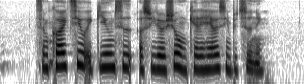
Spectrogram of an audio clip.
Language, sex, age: Danish, female, 24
